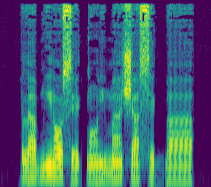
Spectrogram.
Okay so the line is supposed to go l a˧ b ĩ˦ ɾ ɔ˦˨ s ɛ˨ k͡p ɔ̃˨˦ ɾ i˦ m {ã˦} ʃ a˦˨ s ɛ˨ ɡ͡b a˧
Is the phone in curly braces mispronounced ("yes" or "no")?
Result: no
